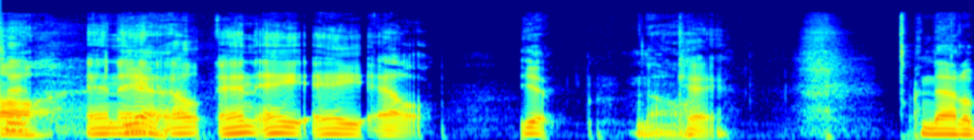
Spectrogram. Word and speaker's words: Naal: Is that how you pronounce Naal. It? N-A-L. Yeah. N-A-A-L.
